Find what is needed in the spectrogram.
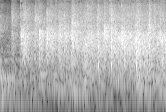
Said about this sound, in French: Vous allez applaudir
